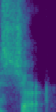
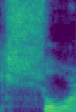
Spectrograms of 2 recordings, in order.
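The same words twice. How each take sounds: First: It is said in a sarcastic, dismissive tone. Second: It is said in a sincere, affirming tone. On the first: The speaker doesn't really care or agree. "sure was used for like sarcasm" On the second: The speaker genuinely agrees. "like what it actually means, which is like absolutely, yes"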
